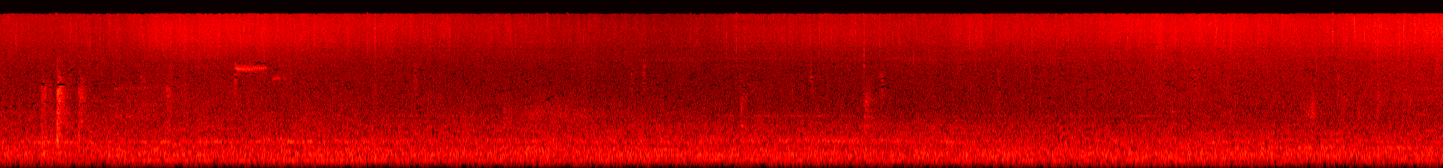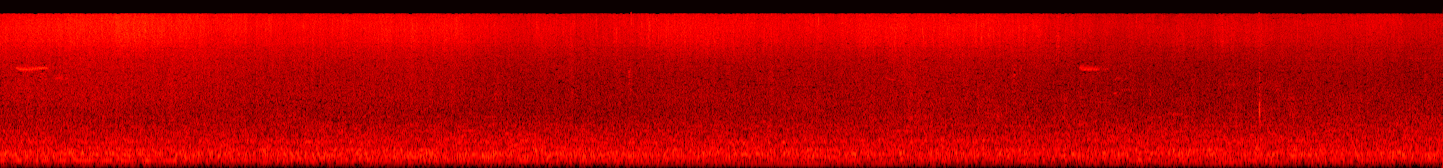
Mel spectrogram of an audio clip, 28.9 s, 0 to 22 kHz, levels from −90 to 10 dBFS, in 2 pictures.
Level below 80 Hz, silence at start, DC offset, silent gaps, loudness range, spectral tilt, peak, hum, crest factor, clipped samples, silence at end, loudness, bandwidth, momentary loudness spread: -76 dBFS; 0 s; under 0.1%; none; 10 LU; -1.5 dB/octave; -18 dBFS; none; 20 dB; under 0.1%; 0 s; -35 LUFS; 16.5 kHz; 10 LU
